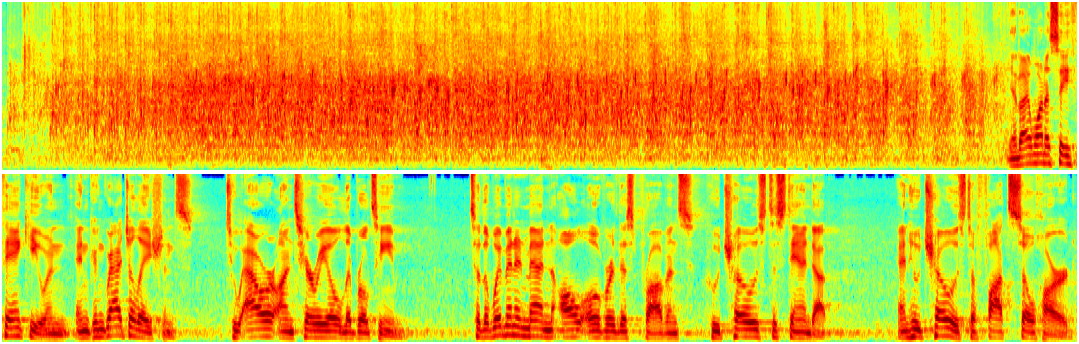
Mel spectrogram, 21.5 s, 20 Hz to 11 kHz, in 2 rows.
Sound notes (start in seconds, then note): 0.0 applause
